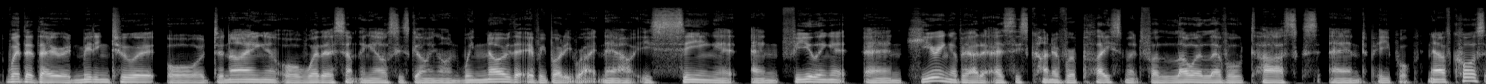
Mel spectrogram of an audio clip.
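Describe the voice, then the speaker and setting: Male podcast host, very low voice, reflective and wandering, dry close mic. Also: steady tone, moderate pace, few pauses, smooth, no room sound. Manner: reflective, long wandering questions with restarts. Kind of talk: casual interview talk.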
